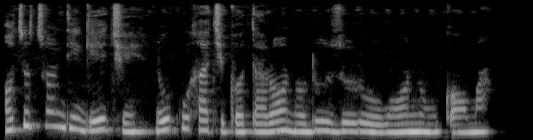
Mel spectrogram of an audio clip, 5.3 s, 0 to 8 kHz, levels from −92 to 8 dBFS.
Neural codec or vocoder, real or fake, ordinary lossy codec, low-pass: none; real; none; 7.2 kHz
